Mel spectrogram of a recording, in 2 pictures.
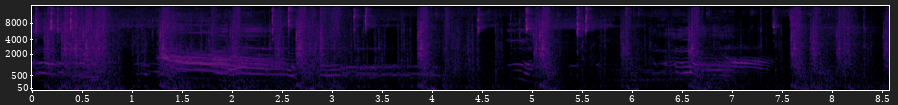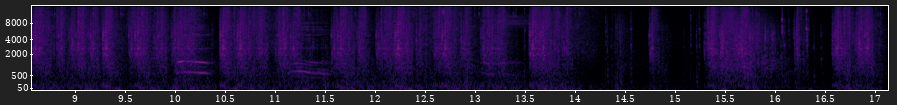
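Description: Bombard cannons firing during an Imperial Age battle in Age of Empires, mixed into a dense clatter of combat with booms and thuds under steady commentary from a caster.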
